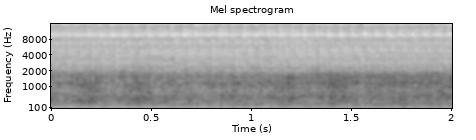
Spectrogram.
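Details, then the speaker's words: Biotronix pneumatic (air-compression) ESWT device, energy lowered to 4 bar for the hand, applicator started: steady loud mechanical buzz with a low hum of rapid pulses; pneumatic shockwave applicator firing. "Now I am going to start the sim. I have to press it. You can see I have the applicator, and now I am going to press this."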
